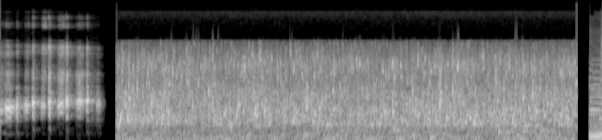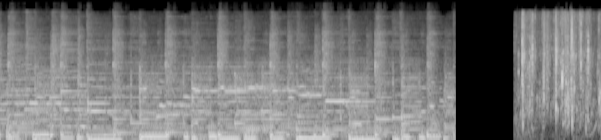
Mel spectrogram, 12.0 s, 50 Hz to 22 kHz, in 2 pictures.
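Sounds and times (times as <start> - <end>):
running water: 1.2 - 5.8.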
